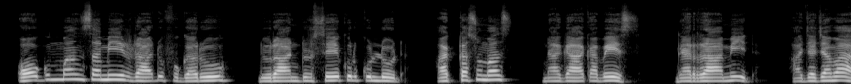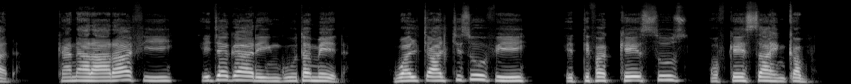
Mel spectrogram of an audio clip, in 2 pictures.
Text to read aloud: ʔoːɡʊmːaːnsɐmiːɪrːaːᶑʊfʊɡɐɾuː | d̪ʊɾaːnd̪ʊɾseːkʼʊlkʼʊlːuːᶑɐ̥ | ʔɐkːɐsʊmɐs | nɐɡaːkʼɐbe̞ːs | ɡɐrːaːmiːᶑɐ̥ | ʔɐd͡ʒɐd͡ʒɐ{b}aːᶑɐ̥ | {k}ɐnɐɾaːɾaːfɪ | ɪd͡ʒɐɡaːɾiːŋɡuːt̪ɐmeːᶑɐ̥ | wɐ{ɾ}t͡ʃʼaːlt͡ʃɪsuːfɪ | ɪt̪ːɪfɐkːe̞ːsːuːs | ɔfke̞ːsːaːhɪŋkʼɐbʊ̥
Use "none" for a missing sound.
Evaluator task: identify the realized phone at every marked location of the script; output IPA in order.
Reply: m, k, l

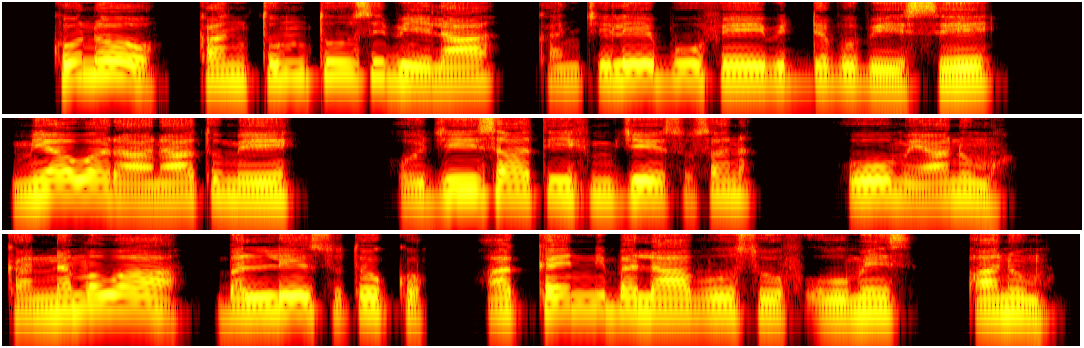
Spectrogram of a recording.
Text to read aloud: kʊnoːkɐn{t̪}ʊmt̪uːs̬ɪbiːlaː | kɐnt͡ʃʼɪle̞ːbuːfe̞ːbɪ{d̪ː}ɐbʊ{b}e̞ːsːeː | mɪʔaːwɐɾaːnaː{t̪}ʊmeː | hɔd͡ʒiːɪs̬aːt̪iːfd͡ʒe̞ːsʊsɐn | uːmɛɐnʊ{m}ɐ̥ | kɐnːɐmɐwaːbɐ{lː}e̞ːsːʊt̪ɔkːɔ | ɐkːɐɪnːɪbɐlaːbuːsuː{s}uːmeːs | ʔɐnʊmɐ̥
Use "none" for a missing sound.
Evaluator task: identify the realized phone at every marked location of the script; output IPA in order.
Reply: t̪, d̪ː, b, t̪, m, lː, f

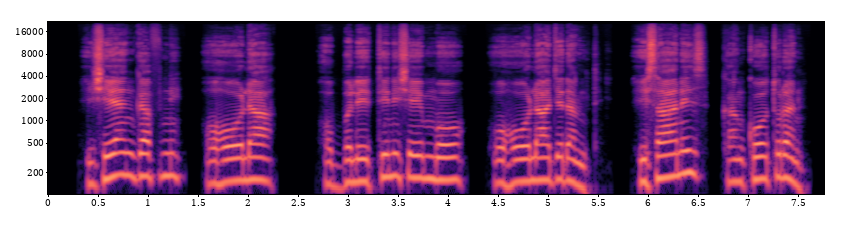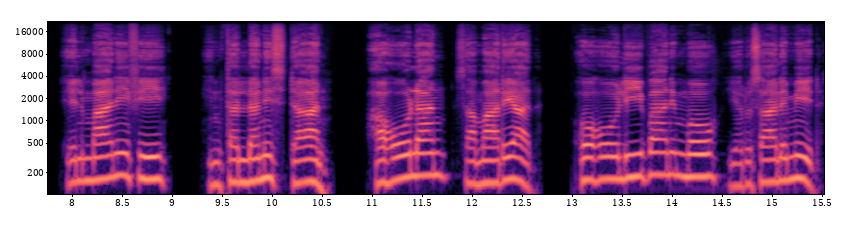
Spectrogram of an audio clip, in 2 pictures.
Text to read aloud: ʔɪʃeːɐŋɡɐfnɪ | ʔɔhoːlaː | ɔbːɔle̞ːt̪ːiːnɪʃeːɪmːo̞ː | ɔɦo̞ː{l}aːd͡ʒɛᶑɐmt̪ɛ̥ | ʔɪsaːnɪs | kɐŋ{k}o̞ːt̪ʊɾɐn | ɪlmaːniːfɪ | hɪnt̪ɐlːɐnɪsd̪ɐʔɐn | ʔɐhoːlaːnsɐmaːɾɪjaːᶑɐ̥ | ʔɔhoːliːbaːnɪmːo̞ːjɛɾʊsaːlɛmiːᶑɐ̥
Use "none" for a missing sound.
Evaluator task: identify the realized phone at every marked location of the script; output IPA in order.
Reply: l, k

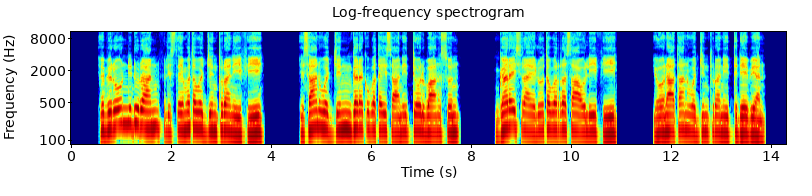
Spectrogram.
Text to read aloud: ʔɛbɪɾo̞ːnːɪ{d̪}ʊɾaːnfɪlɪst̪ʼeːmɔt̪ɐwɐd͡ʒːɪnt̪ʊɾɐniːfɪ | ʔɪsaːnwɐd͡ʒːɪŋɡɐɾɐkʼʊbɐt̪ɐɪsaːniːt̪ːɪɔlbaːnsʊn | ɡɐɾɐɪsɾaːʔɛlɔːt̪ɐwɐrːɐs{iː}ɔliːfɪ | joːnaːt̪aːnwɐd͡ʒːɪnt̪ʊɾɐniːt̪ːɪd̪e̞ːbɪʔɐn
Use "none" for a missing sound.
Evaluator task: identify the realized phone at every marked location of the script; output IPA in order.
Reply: d̪, aː

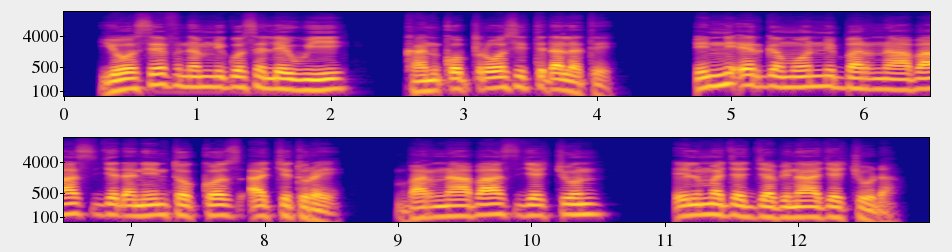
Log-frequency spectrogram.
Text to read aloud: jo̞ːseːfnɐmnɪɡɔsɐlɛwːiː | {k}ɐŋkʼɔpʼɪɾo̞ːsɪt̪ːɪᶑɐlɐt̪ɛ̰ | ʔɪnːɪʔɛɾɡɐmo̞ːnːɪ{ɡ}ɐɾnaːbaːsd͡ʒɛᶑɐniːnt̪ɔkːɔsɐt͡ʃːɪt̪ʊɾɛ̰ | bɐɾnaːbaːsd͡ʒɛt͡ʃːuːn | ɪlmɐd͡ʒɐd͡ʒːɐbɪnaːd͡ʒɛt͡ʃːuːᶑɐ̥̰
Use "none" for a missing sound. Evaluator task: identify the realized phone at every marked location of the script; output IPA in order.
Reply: k, b

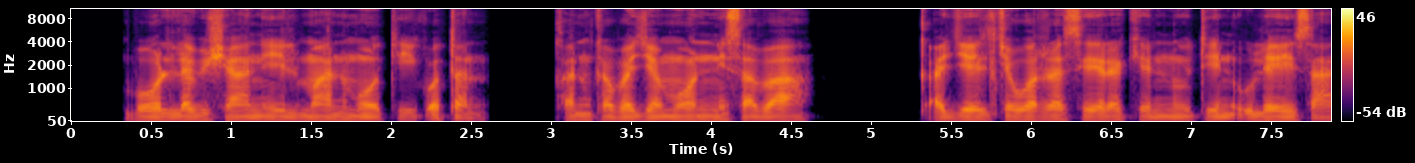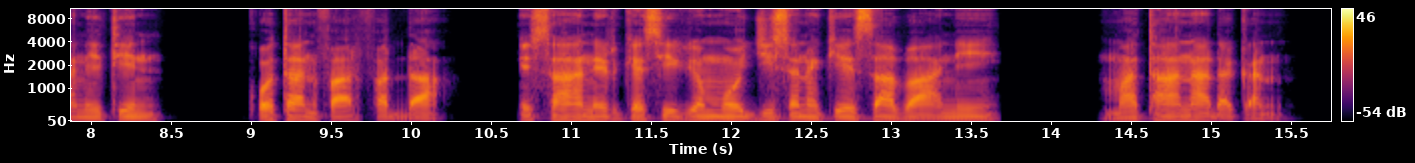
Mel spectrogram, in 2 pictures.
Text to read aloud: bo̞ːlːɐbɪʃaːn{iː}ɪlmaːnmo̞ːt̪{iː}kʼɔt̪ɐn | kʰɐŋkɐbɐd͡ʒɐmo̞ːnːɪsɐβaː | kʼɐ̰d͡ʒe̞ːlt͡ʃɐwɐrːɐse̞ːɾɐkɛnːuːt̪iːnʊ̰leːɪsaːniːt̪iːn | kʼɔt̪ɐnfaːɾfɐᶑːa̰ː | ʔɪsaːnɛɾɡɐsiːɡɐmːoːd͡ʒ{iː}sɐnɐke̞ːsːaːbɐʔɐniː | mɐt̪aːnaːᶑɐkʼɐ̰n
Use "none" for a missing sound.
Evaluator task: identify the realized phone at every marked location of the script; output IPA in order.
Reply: iː, iː, iː

